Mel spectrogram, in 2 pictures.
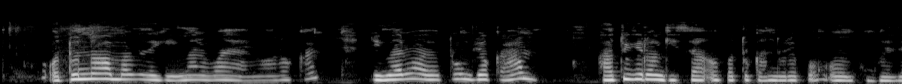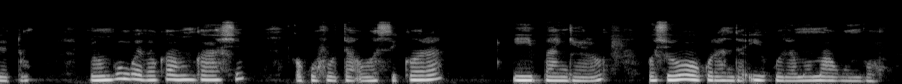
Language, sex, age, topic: Oshiwambo, male, 25-35, finance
